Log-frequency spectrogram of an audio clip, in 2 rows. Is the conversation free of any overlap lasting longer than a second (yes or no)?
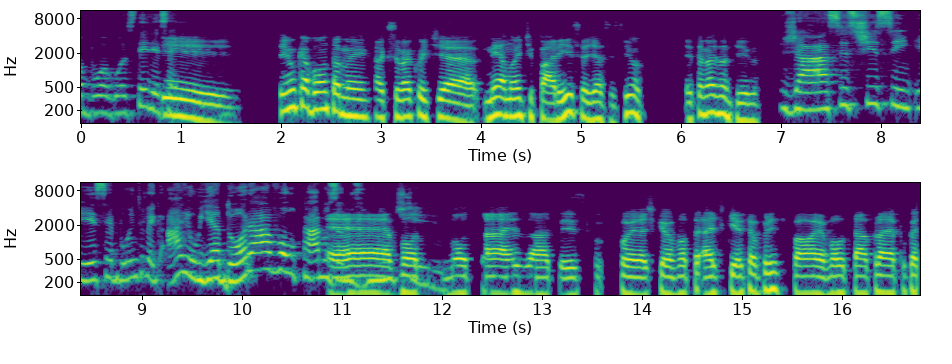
no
